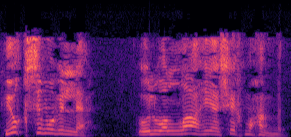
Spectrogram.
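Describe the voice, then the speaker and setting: A man's voice: high voice, very animated, quick pace, slightly rough. A man preaching a sermon in an Egyptian accent, telling stories with emotion and repeating key phrases. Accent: Egyptian Arabic. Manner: emotive storytelling with repetition. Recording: dull lo-fi recording.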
